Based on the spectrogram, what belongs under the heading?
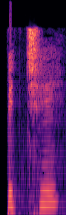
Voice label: "piche", Punjabi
